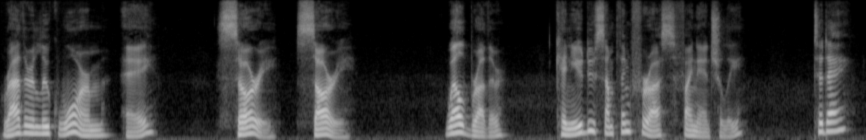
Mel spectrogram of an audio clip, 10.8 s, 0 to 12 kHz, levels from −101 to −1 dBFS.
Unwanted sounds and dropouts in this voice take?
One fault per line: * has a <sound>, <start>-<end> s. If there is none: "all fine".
all fine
